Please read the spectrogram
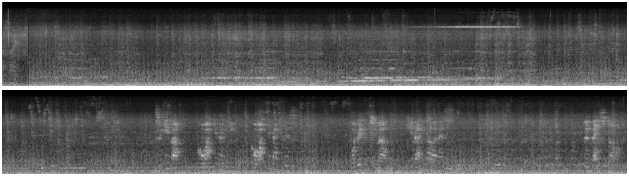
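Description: Hakone Tozan Railway electric train running, heard from the driver's cab: a steady low rumble of the wheels on the track, with a faint motor whine that rises a little in pitch partway through.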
